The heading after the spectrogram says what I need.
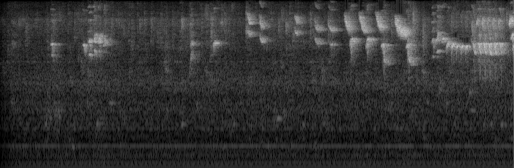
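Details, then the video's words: Red-fronted serin song: after a quiet start, high thin chirps and tinkling notes grow denser into a quick, jingling twitter that is loudest in the final second, over a steady low electrical hum. "Пение красношапочного вьюрка"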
